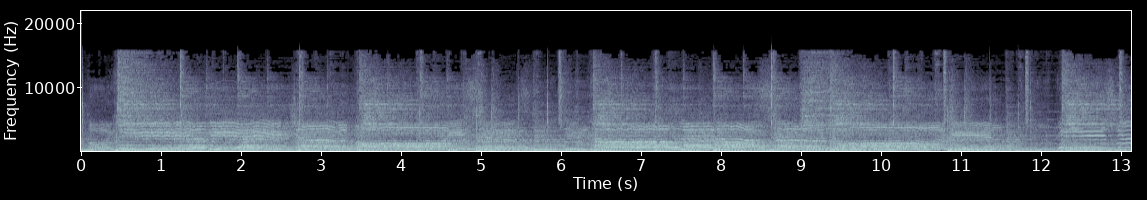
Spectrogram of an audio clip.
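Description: A large mixed choir singing in harmony, accompanied by a band with acoustic guitars, keyboard and drums.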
